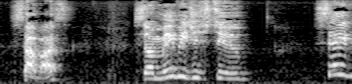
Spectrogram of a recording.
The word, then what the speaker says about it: SAVAS: a little side note I used to think that this clearly backwards s was a z so I always pronounce this brand zabase not Savas so maybe just to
